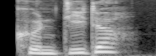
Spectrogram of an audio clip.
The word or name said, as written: konditor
